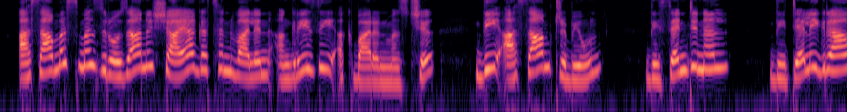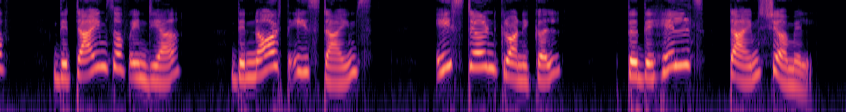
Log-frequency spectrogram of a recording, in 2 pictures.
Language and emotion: Kashmiri, neutral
